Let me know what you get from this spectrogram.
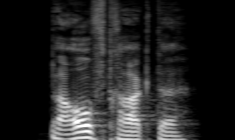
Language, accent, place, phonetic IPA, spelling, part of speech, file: German, Germany, Berlin, [bəˈʔaʊ̯ftʁaːktə], Beauftragte, noun, De-Beauftragte.ogg
- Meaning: 1. inflection of Beauftragter: strong nominative/accusative plural 2. inflection of Beauftragter: weak nominative singular 3. female equivalent of Beauftragter: female commissioner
